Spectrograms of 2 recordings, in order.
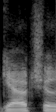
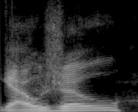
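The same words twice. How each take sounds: First: The word is said with an American English pronunciation. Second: The word is said with a Portuguese pronunciation. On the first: "Gaucho is how we would American English it" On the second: "I think it's like Gaucho, Gaucho, because it's Portuguese, because it's Brazilian"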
